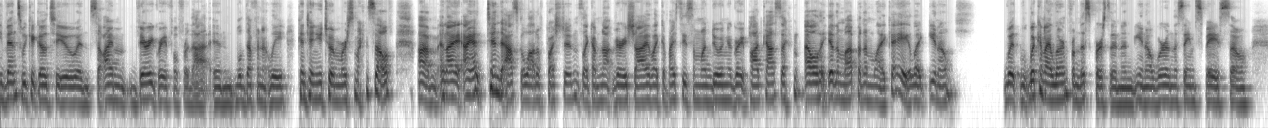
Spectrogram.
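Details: Adult speaker; typical speech.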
